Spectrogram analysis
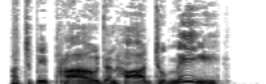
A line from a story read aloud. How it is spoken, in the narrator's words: Miss Havisham quite shrieked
